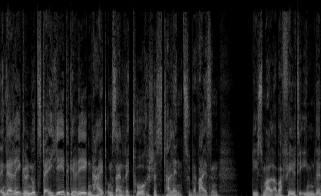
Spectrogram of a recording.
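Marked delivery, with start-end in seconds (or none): none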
